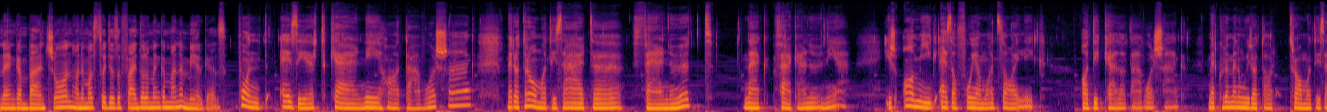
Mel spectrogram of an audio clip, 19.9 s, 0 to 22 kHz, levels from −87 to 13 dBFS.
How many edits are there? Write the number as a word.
one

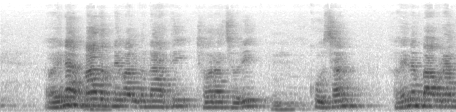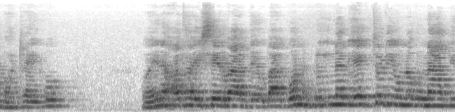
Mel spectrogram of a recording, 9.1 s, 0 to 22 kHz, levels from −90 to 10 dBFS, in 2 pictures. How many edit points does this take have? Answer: zero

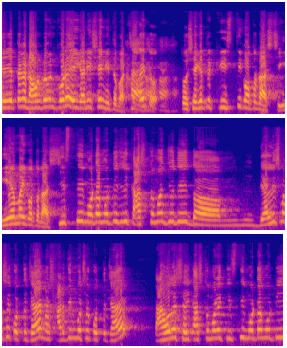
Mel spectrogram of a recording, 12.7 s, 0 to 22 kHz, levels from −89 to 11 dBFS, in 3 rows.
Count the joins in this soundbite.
zero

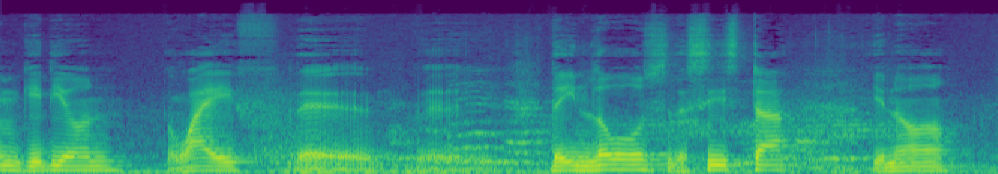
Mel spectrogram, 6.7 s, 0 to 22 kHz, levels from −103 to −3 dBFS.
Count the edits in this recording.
zero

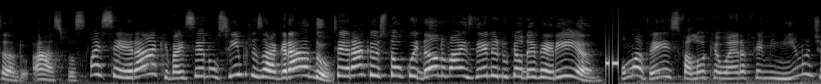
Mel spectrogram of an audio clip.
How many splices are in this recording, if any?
one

